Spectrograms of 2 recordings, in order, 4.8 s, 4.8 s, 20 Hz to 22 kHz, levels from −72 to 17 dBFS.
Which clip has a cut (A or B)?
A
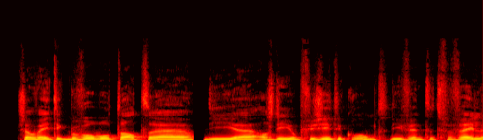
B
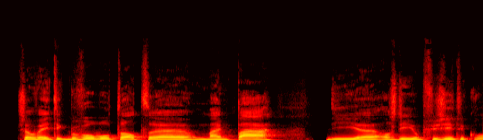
A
